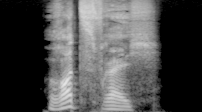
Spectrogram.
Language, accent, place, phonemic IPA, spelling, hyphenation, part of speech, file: German, Germany, Berlin, /ˈʁɔt͡sfʁɛç/, rotzfrech, rotz‧frech, adjective, De-rotzfrech.ogg
- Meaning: cocky, cheeky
